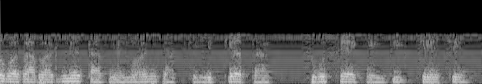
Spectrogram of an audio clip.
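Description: Throughout the speech, a DECT cordless phone buzz sits about 10 dB below the voice: radio bursts every 10 ms are rectified into a thin, steady 100 Hz buzz, seen as evenly spaced harmonic lines on a spectrogram. Also throughout, the speech sounds rough, grainy and band-limited, with nothing above 4.2 kHz. This is likely heavy Opus compression in CELT mode, at a rate that fits about 8 kbps. The spectrogram shows a hard ceiling with noisy, smeared fill below it.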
